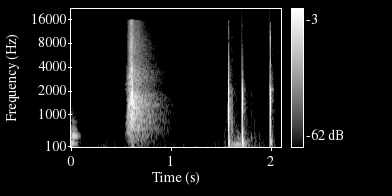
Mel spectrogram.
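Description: Stock subscribe-animation sound effects: a short whoosh about half a second in, then two quick mouse clicks near the end.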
